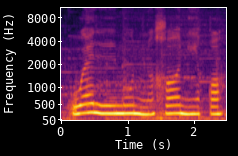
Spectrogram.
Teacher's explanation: nun mati adalah perlu dijelaskan ketika bertemu dengan huruf kha izhar halqi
